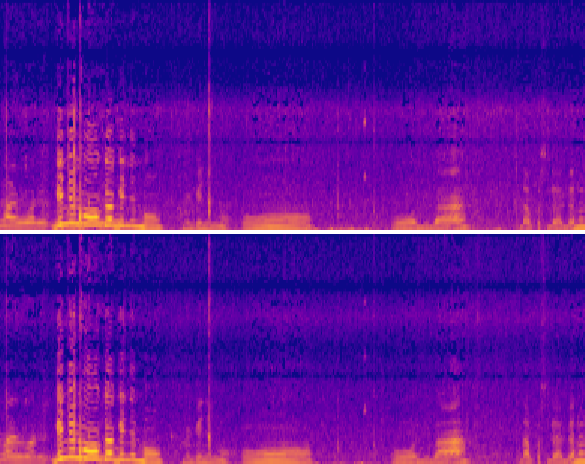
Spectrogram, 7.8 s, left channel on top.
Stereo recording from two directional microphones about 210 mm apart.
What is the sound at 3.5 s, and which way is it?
Wild animals, 15° right (ahead or behind).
